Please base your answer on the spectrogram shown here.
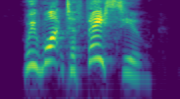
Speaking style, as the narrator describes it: bellowed Thor

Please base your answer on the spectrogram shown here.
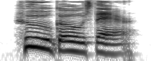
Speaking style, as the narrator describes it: said in a strong voice

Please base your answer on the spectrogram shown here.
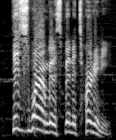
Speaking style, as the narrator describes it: he screamed at her

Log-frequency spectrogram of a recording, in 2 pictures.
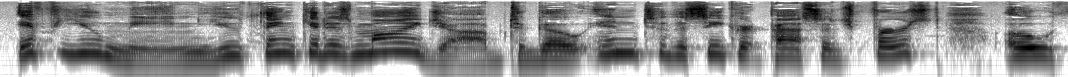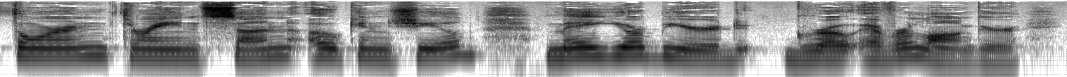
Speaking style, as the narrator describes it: he said crossly

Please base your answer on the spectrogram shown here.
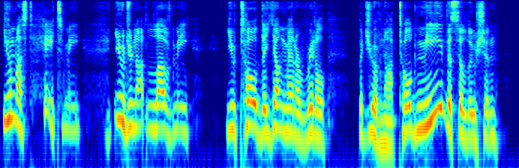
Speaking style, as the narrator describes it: Samson's bride cried on his shoulder and said

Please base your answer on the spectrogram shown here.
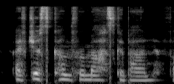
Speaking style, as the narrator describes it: Fudge had panted

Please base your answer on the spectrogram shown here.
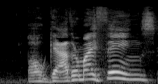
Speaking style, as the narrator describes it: the bard said cheerfully

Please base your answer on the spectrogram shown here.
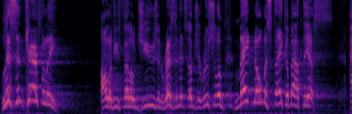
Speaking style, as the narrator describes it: shouted to the crowd, not quietly, shouted

